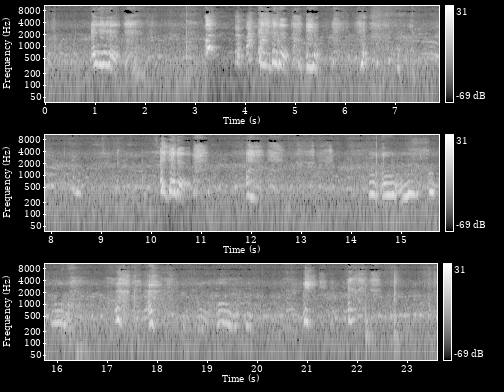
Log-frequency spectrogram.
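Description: A young girl squeals excitedly nearby.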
